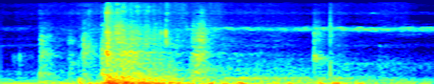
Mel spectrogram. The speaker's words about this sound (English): And you can hear the crickets.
